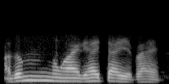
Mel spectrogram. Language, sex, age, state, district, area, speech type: Manipuri, male, 18-30, Manipur, Kangpokpi, urban, conversation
